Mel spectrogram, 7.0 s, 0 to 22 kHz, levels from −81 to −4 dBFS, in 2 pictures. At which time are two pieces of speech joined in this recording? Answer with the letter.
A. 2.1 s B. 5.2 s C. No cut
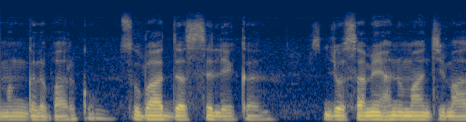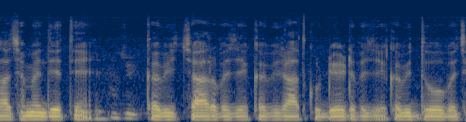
C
